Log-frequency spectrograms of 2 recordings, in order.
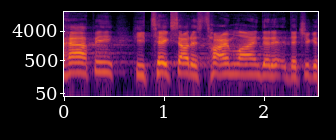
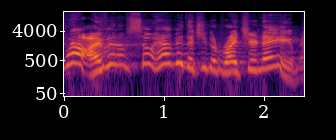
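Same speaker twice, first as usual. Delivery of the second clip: excited praise; 10 semitones higher than usual. Retold or imitated. Mentor cheering a boy who wrote his name, high and delighted. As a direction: gush over a child's first written name.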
